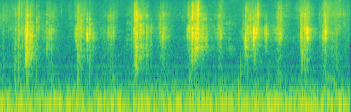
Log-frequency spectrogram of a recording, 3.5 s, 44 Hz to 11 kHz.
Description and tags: slime noise 10 1
Slime noises done by J. Tapia E. Cortes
